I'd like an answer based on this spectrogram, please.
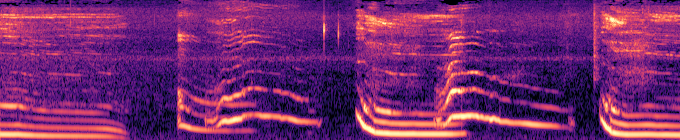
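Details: Dog singing in long howls, three bouts each starting high and sliding down to hold a low steady tone, with a second higher wavering voice gliding above it; short silent gaps between bouts.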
